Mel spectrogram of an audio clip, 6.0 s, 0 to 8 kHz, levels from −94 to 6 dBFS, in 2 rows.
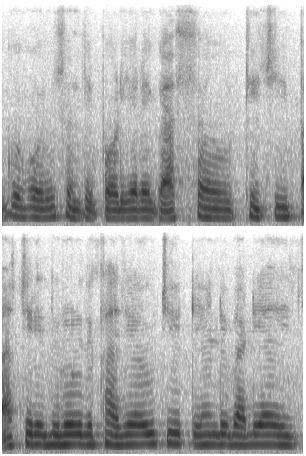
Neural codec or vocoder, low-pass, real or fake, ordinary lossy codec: none; 7.2 kHz; real; Opus, 16 kbps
